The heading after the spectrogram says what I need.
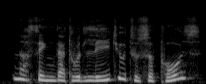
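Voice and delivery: put-on quick, high young woman's question; pressing question. Julie presses the count quickly, high questioning voice. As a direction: fire it back fast.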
